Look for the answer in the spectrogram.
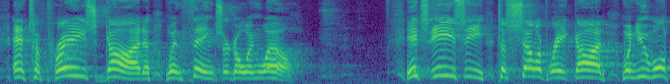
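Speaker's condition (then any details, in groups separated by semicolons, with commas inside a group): No condition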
